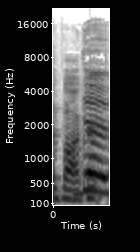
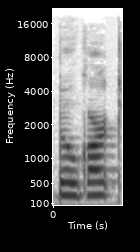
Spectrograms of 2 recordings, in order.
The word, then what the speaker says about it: Boggart: Did you like the Boggart part? – Oh, you said it right. – I know. How did I say it every time I read it in the book? – You said Bogart.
